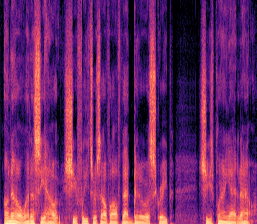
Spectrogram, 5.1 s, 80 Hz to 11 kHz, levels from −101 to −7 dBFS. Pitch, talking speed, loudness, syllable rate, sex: 100 Hz, 210 wpm, -17 LUFS, 4.9 syllables/s, male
